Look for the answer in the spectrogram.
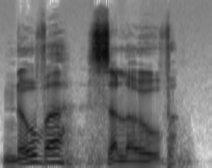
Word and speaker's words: Novoselov: Now, graphene was discovered in 2004 by scientists Andrew Geim and Konstantin Novoselov.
